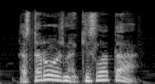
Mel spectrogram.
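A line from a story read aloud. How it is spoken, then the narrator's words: Yelling. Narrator (Russian): завопил кто-то из бандитов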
